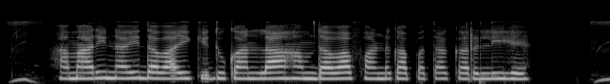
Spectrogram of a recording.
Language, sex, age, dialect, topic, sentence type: Magahi, female, 18-24, Central/Standard, agriculture, statement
